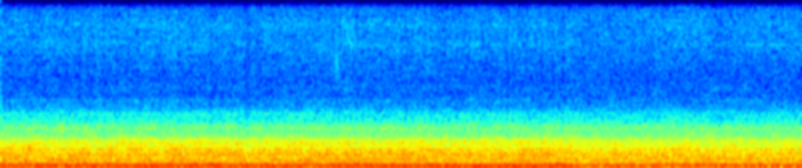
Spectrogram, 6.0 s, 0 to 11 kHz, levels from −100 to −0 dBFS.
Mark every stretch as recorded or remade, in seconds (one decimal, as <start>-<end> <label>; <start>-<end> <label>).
0.0-5.0 recorded; 5.0-5.5 remade; 5.5-6.0 recorded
